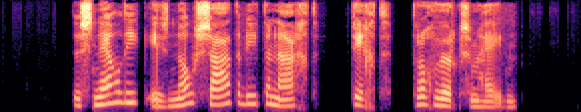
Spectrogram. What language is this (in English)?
Western Frisian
